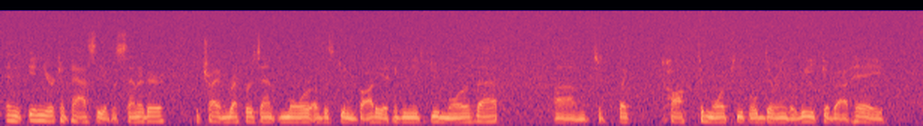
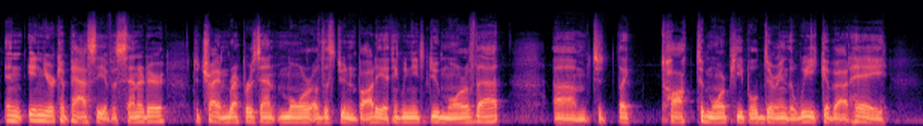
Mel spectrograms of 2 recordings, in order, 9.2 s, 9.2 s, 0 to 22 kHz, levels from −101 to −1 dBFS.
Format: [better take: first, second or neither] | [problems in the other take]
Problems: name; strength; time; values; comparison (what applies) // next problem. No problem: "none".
second | hiss; loud; throughout; 3 dB below the speech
